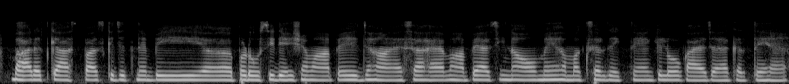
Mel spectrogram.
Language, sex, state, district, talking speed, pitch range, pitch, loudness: Hindi, female, Uttar Pradesh, Muzaffarnagar, 220 wpm, 200-210 Hz, 205 Hz, -22 LUFS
